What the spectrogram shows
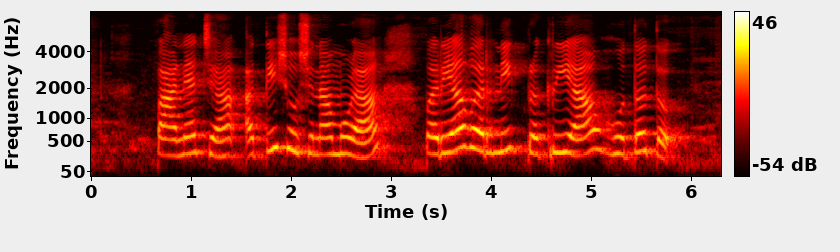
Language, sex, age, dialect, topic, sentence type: Marathi, female, 18-24, Southern Konkan, agriculture, statement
